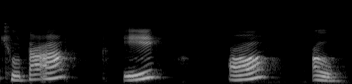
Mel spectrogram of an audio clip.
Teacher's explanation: जिन स्वरों के उच्चारण में मुख द्वार आधा खुलता है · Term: अर्धविवृत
